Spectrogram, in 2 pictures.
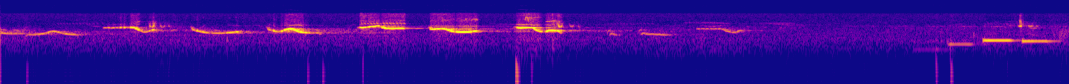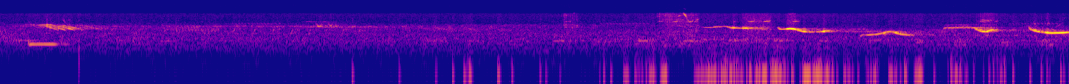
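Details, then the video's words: Thrush (sabiá) singing with the arrival of spring: varied clear whistled phrases, rising and falling, delivered in quick bursts with short pauses. Faint low rumble toward the end. "Sabia cantando com a chegada da primavera"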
